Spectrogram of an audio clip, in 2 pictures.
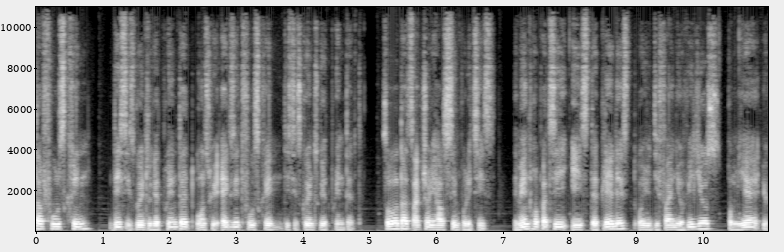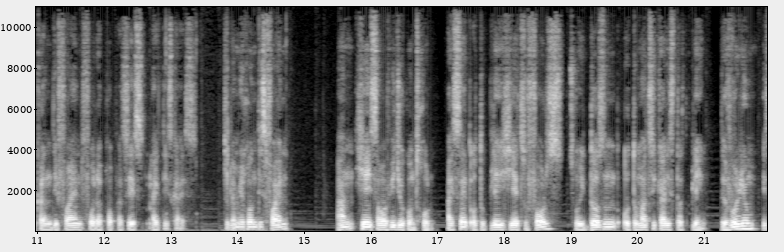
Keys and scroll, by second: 14.8 ctrl+shift+r.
